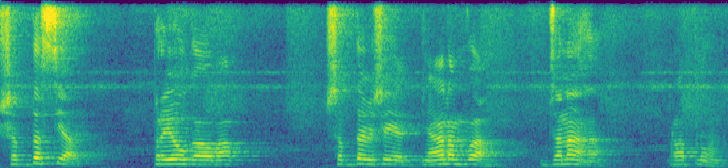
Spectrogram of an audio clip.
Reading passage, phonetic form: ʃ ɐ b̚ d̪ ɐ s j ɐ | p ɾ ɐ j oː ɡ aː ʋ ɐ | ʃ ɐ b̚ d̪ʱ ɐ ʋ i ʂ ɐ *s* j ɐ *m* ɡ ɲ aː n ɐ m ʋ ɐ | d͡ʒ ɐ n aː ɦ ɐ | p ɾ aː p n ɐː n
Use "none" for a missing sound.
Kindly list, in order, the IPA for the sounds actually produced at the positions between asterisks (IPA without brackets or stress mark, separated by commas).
none, none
